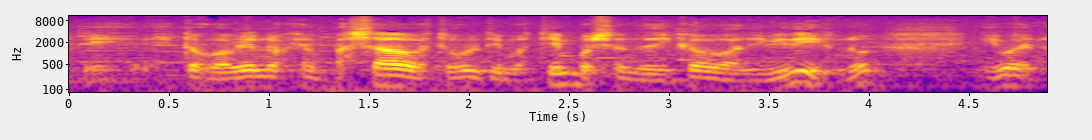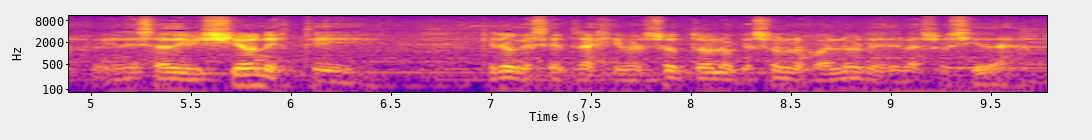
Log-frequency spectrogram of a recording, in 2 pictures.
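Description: Noticeable background noise and audible room echo surround the speaker. He is a man with a fairly low pitch and ordinary pitch variation. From Argentina, Bahía Blanca. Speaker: doctor, hospital emergency department head. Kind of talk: radio interview. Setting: radio studio. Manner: hesitant, many fillers.

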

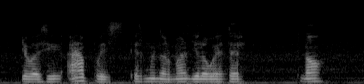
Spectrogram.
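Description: With a Mexican accent, a man speaks at a medium pitch. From Mexico, Oaxaca. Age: 20s. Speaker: podcast host. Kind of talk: casual chat.

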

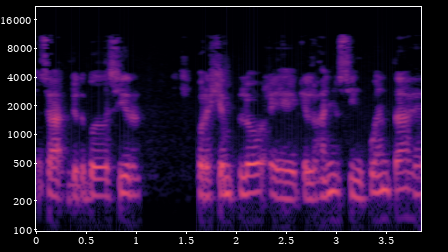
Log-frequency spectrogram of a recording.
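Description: A man speaks at a fairly slow pace with a medium pitch. He has a plain, everyday voice. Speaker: UX designer and design teacher. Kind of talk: interview.

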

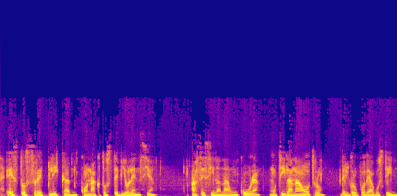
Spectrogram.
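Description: Over noticeable background noise, a woman with a very deep, low pitch speaks at a very slow pace, her loudness very even and her pitch varying in an ordinary way. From Syria (Damascus). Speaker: radio host and lecturer. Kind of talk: radio lecture.

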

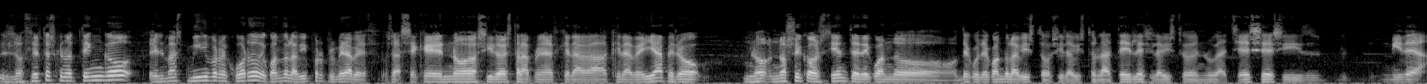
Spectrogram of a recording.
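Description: With music playing in the background, a man speaks at a moderate pace in a medium-pitched voice with ordinary pitch variation. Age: 40s. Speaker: film podcast panelist. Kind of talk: casual chat.

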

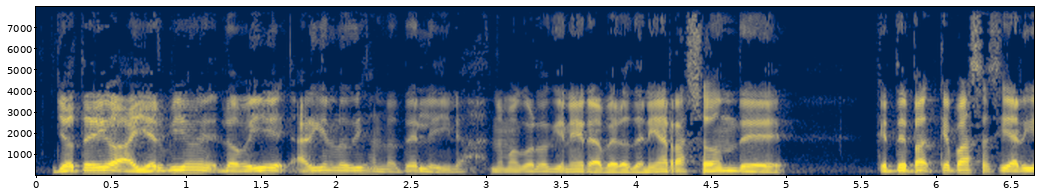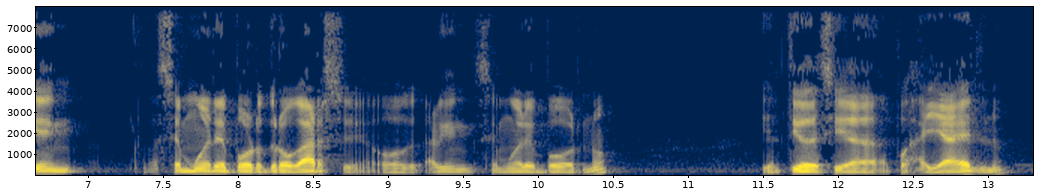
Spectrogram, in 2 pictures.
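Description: Using a normal speaking voice, a man talks at a moderate pace. His pitch is fairly low and his intonation fairly even. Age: 30s. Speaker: YouTuber and podcast host. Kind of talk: casual chat.

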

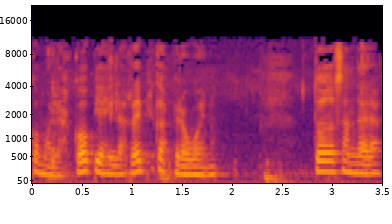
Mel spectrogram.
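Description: A woman with a fairly low pitch speaks with lively intonation. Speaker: local councillor. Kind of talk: radio interview. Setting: radio studio. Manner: fast.

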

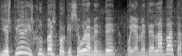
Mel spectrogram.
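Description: Talking very fast, a man with a high voice uses lively intonation. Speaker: music radio and podcast host. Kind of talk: solo podcast monologue. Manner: informal, some hesitations.

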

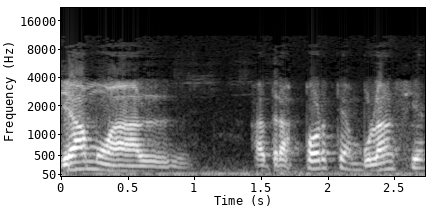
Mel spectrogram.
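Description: The man's pitch swings very widely up and down. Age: 60s. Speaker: caller, wheelchair user. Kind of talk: complaint story. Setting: phone call.

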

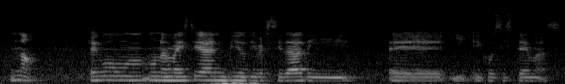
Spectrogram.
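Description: A woman with a non-native accent speaks at a very slow pace. Noticeable background noise and audible room echo surround her voice. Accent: foreign accent in Spanish. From Belgium, Brussels. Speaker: marine biologist. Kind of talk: interview.

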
